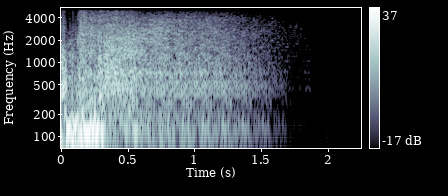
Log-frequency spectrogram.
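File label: bone power, necro; Hexen II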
